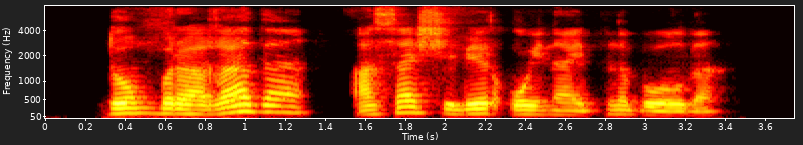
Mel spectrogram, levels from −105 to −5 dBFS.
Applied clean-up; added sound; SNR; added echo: neural mask model Resemble Enhance denoiser.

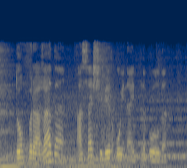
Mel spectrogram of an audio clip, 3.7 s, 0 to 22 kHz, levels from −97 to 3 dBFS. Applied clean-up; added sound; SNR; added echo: none; Engine / Mechanisms; 8 dB; none.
